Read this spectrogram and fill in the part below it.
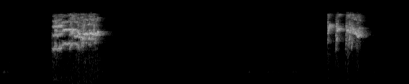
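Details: Two loud, harsh, rasping high chirps from a pet rosy-faced lovebird, about half a second each and nearly three seconds apart, in silence otherwise.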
